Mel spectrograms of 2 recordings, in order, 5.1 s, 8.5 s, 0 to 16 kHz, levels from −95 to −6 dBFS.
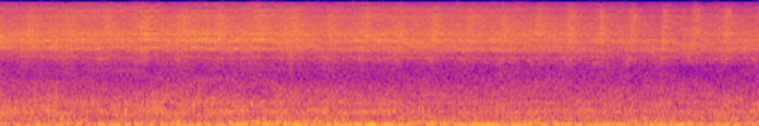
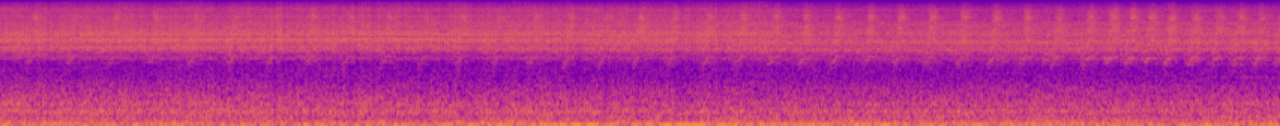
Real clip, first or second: second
